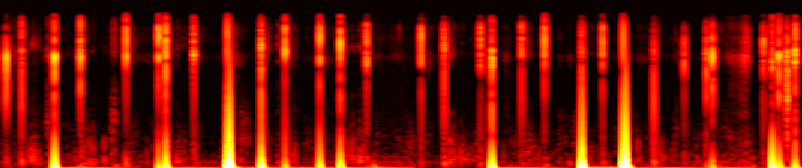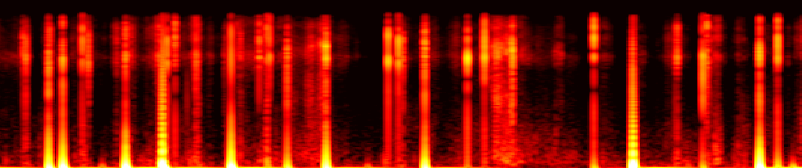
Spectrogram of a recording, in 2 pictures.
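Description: Long nails tap and scratch repeatedly on a small white plastic inline microphone housing on an earphone cable, lying on fabric. Rapid, irregular sharp clicks land with a deep, boomy thump, mixed with bright, hissy scratching between them. Each tap cuts off almost instantly, with no ring.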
